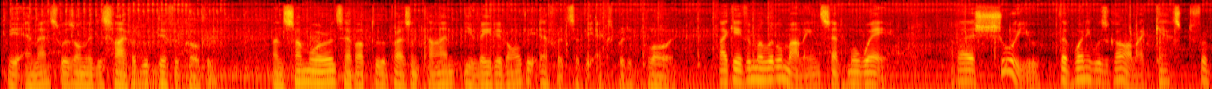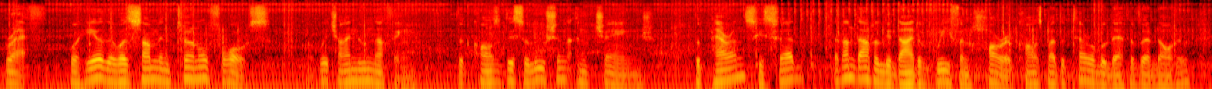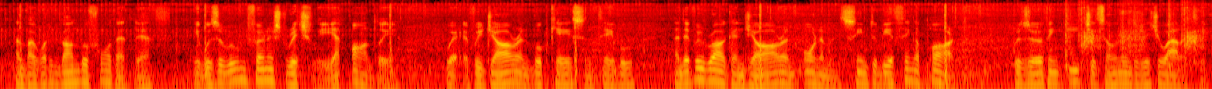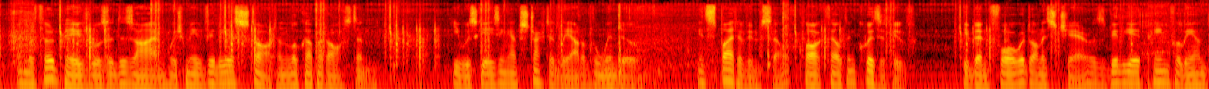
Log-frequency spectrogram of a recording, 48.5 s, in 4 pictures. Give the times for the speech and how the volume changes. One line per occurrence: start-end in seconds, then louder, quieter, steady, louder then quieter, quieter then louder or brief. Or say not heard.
0.1-48.4 steady.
